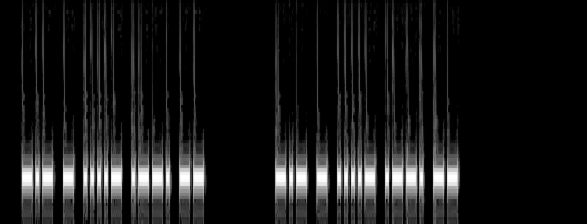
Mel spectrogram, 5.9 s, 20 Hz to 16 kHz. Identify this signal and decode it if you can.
Morse code, heard as a keyed tone, about 34 wpm, 700 Hz. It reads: KT4PM KT4PM
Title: USA Call Signs - 5 Characters - Repeated 2x - 35wpm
